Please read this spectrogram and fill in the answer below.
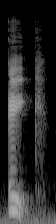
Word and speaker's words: ache: we have school, ache, Note that although silent E usually only works if there's one letter between the vowel and it, CH has one sound, so this E still makes the A have its long sound.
